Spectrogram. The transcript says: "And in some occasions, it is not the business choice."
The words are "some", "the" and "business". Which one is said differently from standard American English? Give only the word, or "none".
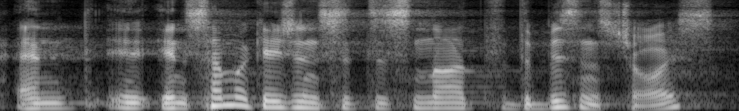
none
